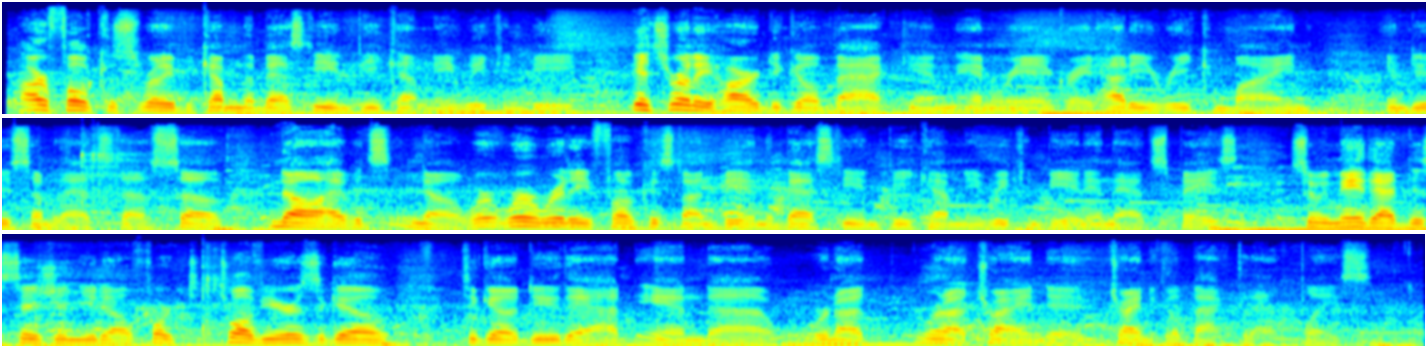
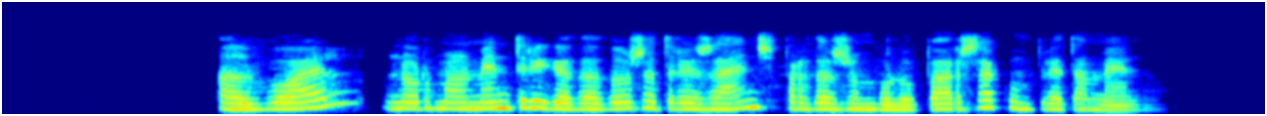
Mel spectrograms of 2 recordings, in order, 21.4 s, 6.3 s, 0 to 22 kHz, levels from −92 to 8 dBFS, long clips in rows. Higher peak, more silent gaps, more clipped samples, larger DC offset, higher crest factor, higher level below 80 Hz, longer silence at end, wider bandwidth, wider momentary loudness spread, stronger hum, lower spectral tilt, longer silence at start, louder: first, 0 dBFS vs -14 dBFS; neither; neither; neither; about the same, 20 dB vs 16 dB; first, -34 dBFS vs -72 dBFS; second, 0 s vs 0.65 s; first, 17 kHz vs 7 kHz; first, 12 LU vs 8 LU; neither; about the same, -6 dB/octave vs -6 dB/octave; second, 0 s vs 1.1 s; first, -22 LUFS vs -29 LUFS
